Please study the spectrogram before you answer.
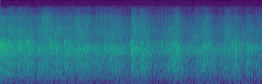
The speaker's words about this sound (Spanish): Aplaudan al Señor de la Gloria.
